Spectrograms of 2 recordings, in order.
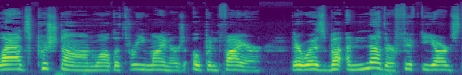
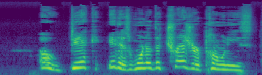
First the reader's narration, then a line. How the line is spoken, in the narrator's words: Tom exclaimed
